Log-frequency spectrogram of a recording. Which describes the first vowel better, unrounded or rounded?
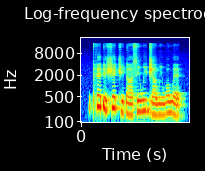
unrounded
